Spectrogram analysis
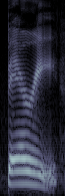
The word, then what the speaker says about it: berry: And with B, your lips are together. B, berry, berry.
